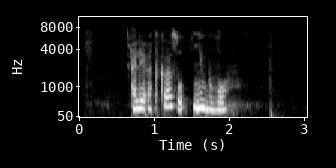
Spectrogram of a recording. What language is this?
Belarusian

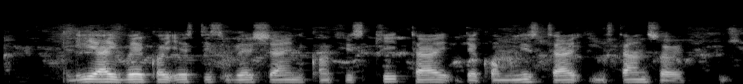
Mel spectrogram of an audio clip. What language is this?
Esperanto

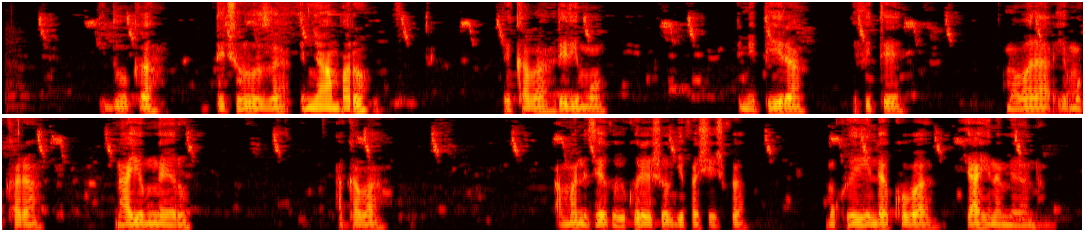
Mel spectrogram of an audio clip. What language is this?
Kinyarwanda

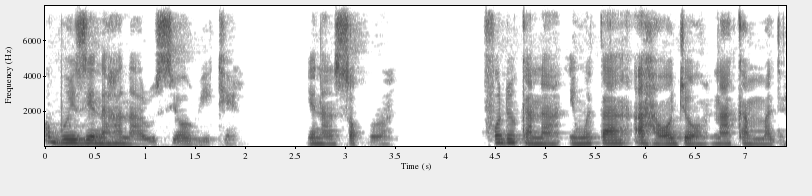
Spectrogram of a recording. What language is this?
Igbo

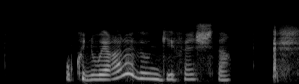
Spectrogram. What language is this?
Kabyle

